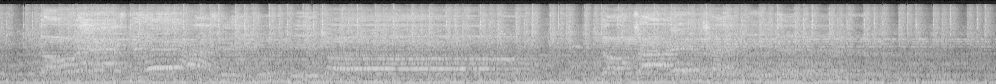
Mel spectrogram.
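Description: A loud, dense rock song plays throughout with a steady pulsing bass and drums, while a female vocal wails and swoops in sliding, yell-like phrases over the band.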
